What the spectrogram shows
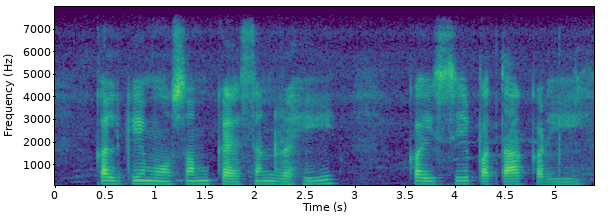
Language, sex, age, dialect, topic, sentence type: Magahi, female, 60-100, Western, agriculture, question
